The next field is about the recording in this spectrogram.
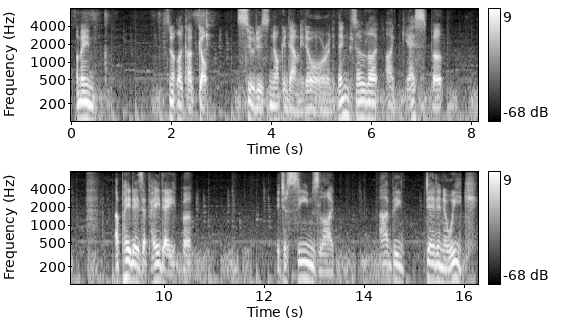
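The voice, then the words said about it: Speaks with a put-on accent. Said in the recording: “you're loving the accent”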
